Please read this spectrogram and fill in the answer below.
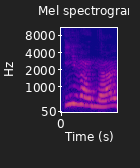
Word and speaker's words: Ivana: Mon prénom, mon vrai prénom de tous les jours c'est Ivana, donc ça s'écrit comme ça se prononce, I-V-A-N-A.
